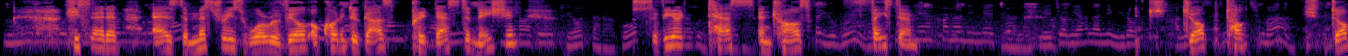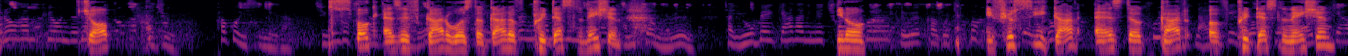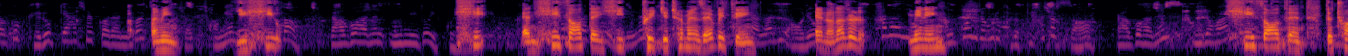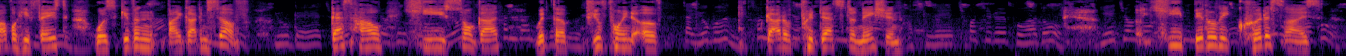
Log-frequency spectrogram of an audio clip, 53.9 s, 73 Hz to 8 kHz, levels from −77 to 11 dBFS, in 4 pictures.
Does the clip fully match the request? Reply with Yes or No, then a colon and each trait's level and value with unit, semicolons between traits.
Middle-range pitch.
No: high, 195 Hz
